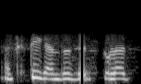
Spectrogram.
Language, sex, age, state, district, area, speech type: Marathi, female, 18-30, Maharashtra, Nagpur, urban, conversation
